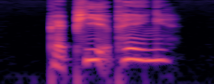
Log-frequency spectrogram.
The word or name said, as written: papirpenge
